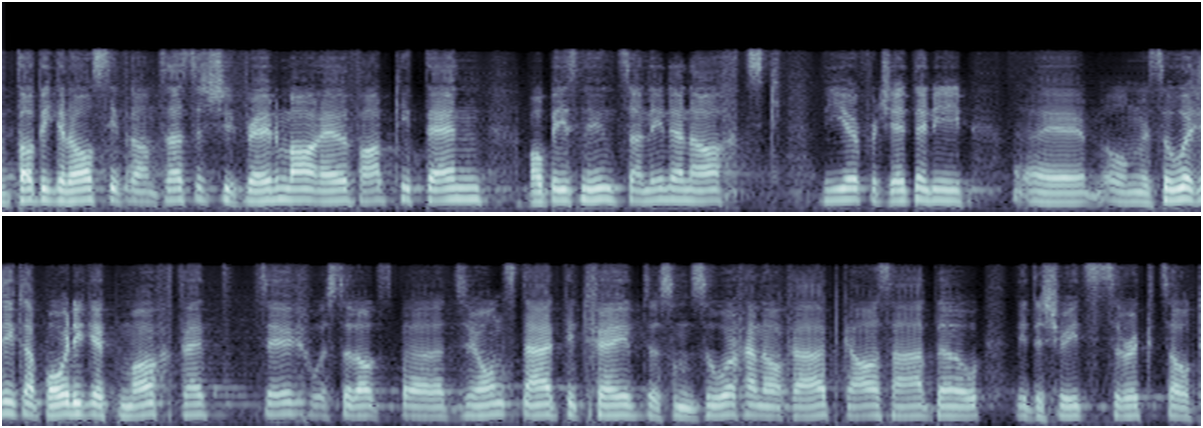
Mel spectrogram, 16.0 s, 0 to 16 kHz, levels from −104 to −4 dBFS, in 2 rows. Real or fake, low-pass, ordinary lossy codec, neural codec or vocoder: fake; 7.2 kHz; none; codec, 16 kHz, 0.5 kbps, X-Codec, HuBERT features, trained on balanced general audio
